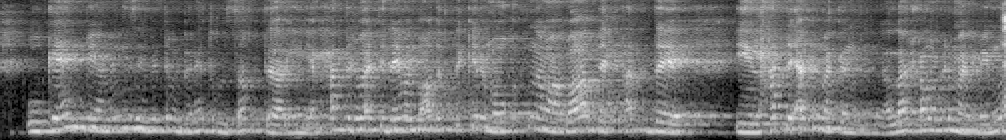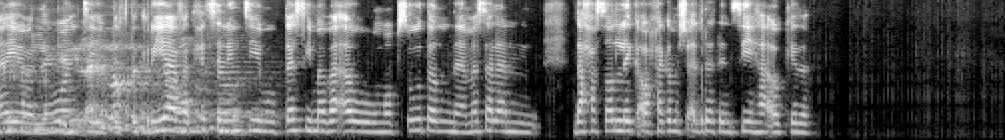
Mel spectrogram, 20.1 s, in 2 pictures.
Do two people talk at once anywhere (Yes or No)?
Yes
